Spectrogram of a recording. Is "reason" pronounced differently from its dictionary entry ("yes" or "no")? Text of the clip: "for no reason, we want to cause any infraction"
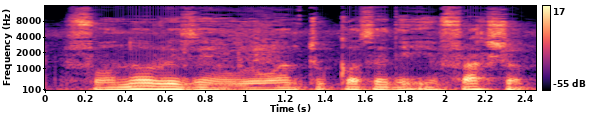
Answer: no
